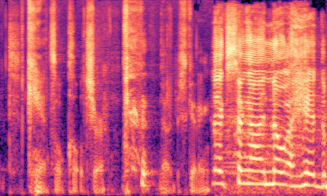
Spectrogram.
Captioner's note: scoffs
